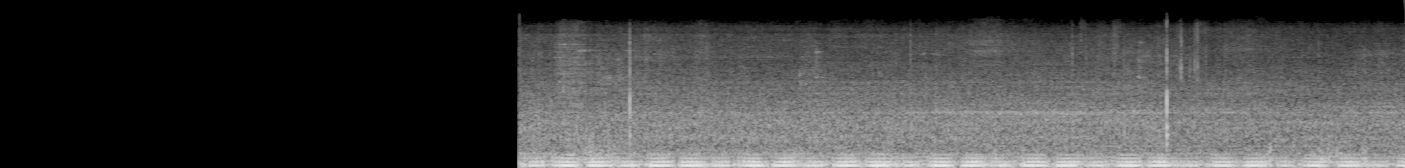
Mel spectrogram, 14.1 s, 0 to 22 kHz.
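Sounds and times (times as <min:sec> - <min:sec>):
deep low throbbing pulse: 0:05.2 - 0:14.0
clicks: 0:06.2 - 0:06.5, 0:10.6 - 0:12.2.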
